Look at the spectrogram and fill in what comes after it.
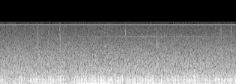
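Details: Low, steady rumbling purr from a Manx kitten suckling on a bathrug in a small indoor room, swelling slightly midway with no other clear sounds.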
